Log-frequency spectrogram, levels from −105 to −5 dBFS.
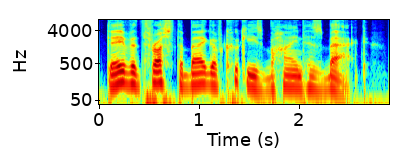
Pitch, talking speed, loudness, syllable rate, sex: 115 Hz, 185 wpm, -18 LUFS, 4.7 syllables/s, male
